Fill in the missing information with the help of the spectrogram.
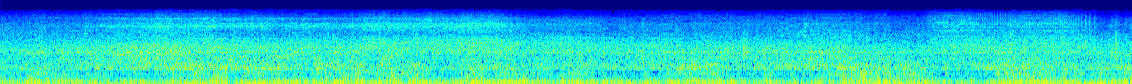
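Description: Wind rushing over the microphone of a camera on a moving road bicycle, a steady low rumble.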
